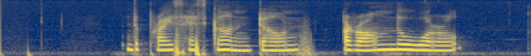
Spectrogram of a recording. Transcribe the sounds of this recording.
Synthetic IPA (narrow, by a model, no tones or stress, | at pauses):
d̪əpʰɹaɪshɛsɡɔ̃ndãʊ̃n | ʔəɹãʊ̃nd̪əwəɹld̚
